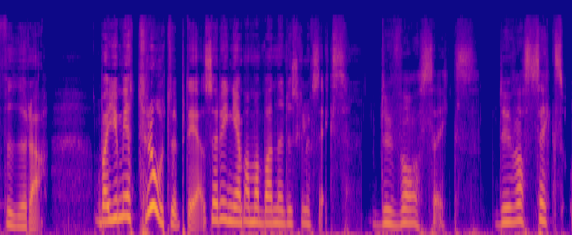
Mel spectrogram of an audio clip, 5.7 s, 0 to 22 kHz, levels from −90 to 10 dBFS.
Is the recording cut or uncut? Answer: cut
